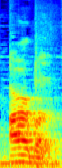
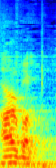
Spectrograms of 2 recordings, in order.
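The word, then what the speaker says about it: herbal: অন্যদিকে বলছি a horse এরকম অনেকগুলো শব্দই রয়েছে যেগুলো শুরু হচ্ছে কনসোনেন্ট লেটার দিয়ে কিন্তু তার আগে যেহেতু আমরা ভাওয়েল সাউন্ড করছে তাই আমরা এন বসাই আমি এক্সাম্পলস বলি এগুলো আপনার চিটশিটেও রয়েছে বইও রয়েছে an hour an honest man অ্যান এয়ার অ্যান হার্বাল হার্বাল medicine বলে না সেক্ষেত্রে আমরা এন ব্যবহার করবো অ্যান হার্বাল হি ইজ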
